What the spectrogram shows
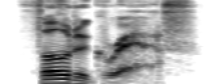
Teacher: in the word photograph, the stress is on the first syllable, photograph.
